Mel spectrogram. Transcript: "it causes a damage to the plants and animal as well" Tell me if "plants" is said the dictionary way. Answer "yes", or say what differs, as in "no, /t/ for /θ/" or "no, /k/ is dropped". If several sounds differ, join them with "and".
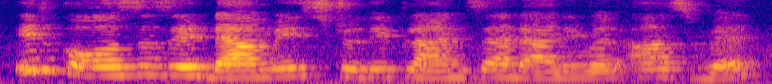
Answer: yes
